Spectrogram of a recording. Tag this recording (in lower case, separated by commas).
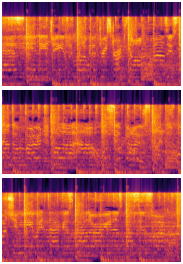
harpsichord, music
